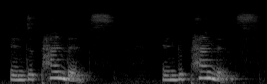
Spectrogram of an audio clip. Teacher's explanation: independence, with a stress on the third syllable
